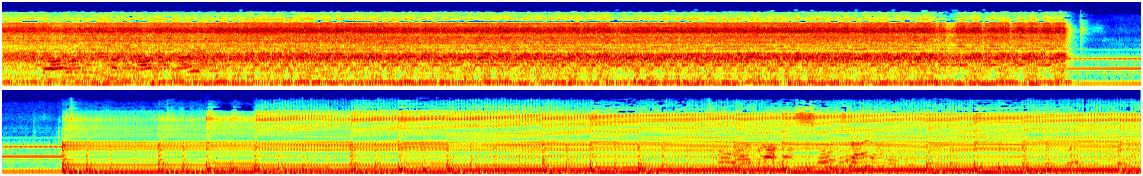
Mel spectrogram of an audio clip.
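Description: Live electronic noise music from a rig of effects pedals and electronics. A dense wall of noise cuts off suddenly about ten seconds in. After a brief low drone, a new layer of heavy, low droning hum with stepping held tones comes in.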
